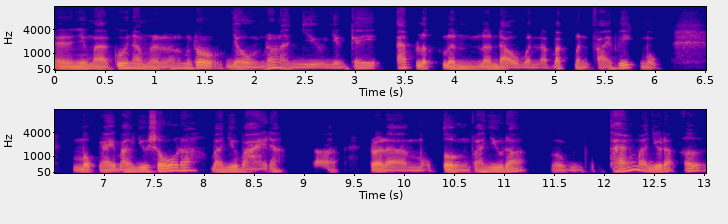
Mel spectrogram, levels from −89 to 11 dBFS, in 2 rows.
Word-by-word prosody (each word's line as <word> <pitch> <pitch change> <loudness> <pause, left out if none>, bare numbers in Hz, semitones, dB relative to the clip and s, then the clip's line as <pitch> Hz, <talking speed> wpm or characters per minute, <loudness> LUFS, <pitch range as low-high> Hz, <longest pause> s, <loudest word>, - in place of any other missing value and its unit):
Ờ, 110 - +1
nhưng 110 +1 +2
mà 95 -4 +2
cuối 125 +8 +4
năm 120 -5 +1
là 100 - 0
nó 95 +4 -4 0.2
rất 155 - +8
là - - +5
dồn 95 -2 0
rất 135 - +1
là 140 - -1
nhiều 85 -2 -4
những 80 0 -5
cái 140 0 0 0.2
áp 160 +3 -1
lực - - -1
lên 100 -1 +1
lên 100 +1 0
đầu 85 -3 +1
mình, 85 -1 -5
là 80 - -6
bắt - - -2
mình 90 -2 -3
phải 105 - -4
viết 145 +7 +1
một 90 -4 -4 0.7
một 90 - 0
ngày 90 -2 +1
bao 105 +3 +1
nhiêu 110 0 +2
số 130 +9 +6
đó, 160 +1 0 0.2
bao 105 - 0
nhiêu 110 0 +2
bài 85 -3 -3
đó, 110 - -4 0.4
đó, - - -7 0.3
rồi 95 -1 +5
là 85 -1 0
1 85 - -8
tuần 90 -3 +4
bao 105 +1 -2
nhiêu 110 0 +2
đó, 125 +8 +1 0.2
rồi 90 -1 -5
1 90 - -11 0.3
tháng 125 - +1
bao 185 - +2
nhiêu 115 0 +4
đó. - - +1
Ờ, 140 - 0
100 Hz, 240 wpm, -25 LUFS, 90-115 Hz, 0.7 s, rất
